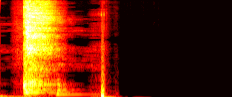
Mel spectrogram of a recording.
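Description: A man clearing his throat with a harsh, cough-like burst. A short voiced tail follows, then a sharp click about a second in.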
